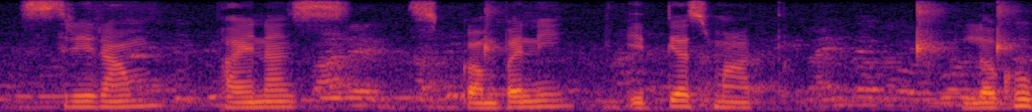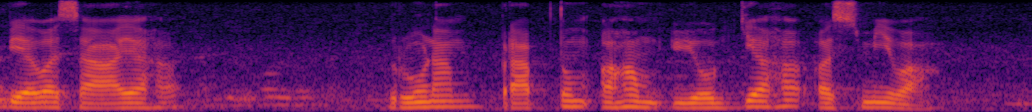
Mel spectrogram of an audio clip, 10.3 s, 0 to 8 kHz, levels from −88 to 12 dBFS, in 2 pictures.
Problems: constant background noise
